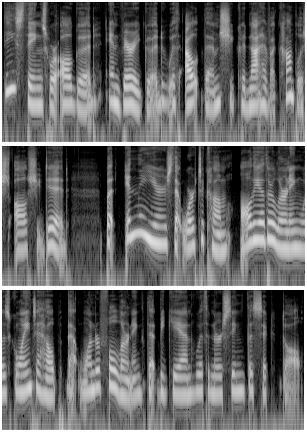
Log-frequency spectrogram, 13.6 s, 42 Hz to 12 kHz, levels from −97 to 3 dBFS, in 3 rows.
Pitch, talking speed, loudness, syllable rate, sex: 205 Hz, 195 wpm, -21 LUFS, 4.8 syllables/s, female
